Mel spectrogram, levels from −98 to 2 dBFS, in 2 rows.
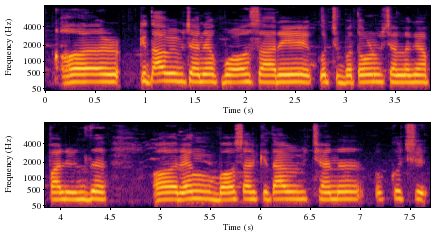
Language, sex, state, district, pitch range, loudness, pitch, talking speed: Garhwali, male, Uttarakhand, Uttarkashi, 210-225 Hz, -13 LUFS, 220 Hz, 165 wpm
